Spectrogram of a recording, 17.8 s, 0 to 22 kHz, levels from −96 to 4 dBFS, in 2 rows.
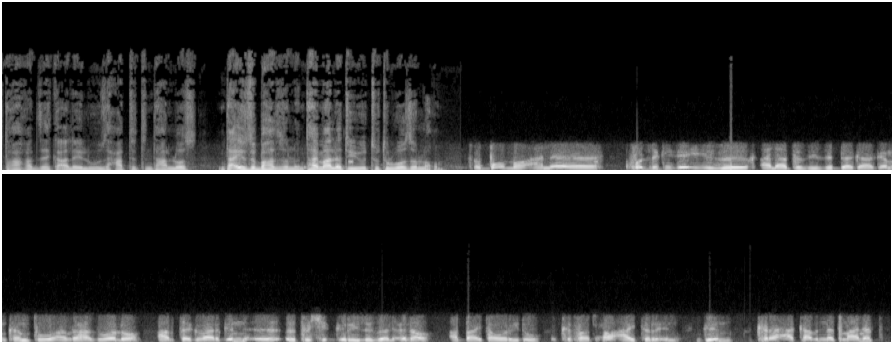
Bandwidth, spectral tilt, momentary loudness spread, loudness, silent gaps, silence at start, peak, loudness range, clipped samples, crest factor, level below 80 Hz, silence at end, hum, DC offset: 15.5 kHz; -7 dB/octave; 10 LU; -17 LUFS; none; 0.05 s; 0 dBFS; 2 LU; under 0.1%; 16 dB; -52 dBFS; 0.2 s; none; under 0.1%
